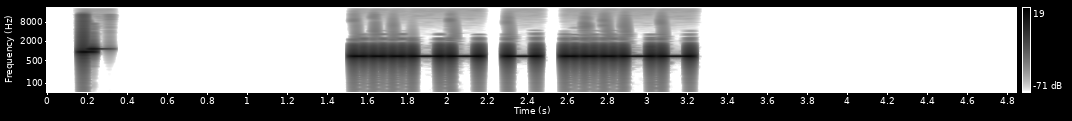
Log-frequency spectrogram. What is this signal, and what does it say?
Morse code, heard as a keyed tone, about 25 wpm, 700 Hz. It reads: 3T3
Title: Common Cut Numbers - 3-Digit 25wpm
